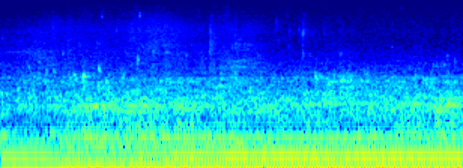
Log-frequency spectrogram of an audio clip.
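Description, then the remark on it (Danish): Continuous gurgling of water bubbling through sensory bubble tubes in a movement room in Gentofte, layered over a steady low pump hum, moderately loud with no talking. “Og det har nogle boblerør for eksempel. Der er rigtig mange børn, som bliver fascineret af de her bobler.”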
